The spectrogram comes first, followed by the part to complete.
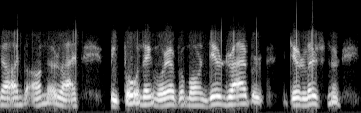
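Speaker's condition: Cerebral palsy; since birth

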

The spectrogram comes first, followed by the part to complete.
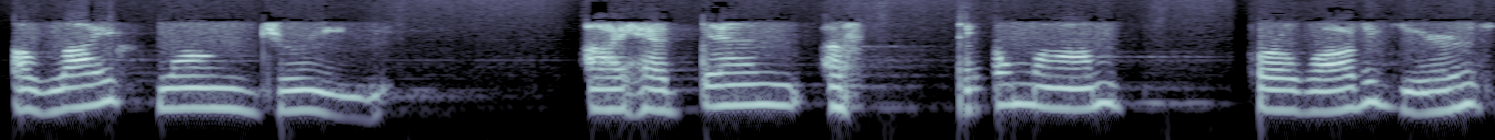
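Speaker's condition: ALS; wheelchair user

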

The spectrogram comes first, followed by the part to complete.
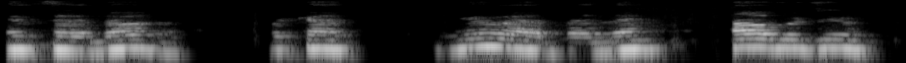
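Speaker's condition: ALS; walked with two walking sticks at an earlier stage

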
